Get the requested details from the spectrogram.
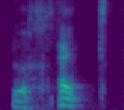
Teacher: Le het en hébreu, c'est une lettre gutturale. Donc ça fait appel, vous raclez votre gorge.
